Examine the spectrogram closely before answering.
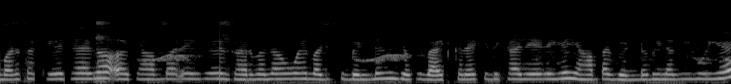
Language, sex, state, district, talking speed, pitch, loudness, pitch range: Hindi, female, Andhra Pradesh, Chittoor, 255 wpm, 240 Hz, -33 LUFS, 235-255 Hz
